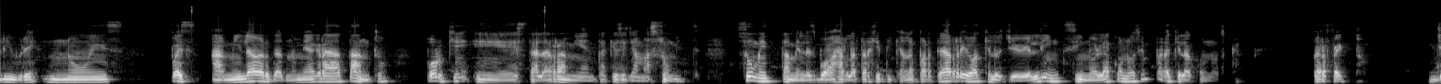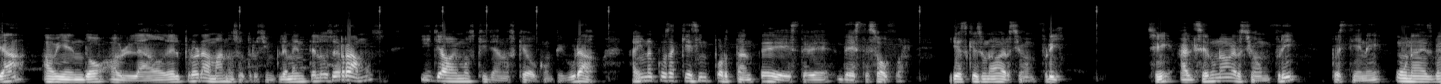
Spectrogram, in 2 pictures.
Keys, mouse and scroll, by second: 2.0 click, 3.3 click, 12.0 Escape, 18.8 click, 19.2 click, 20.4 click, 21.5-22.4 typing, 26.8 ctrl+2.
